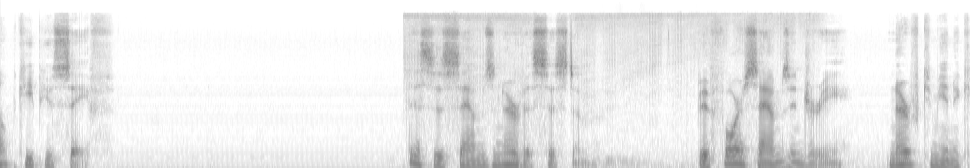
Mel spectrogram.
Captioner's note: electrical impulse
